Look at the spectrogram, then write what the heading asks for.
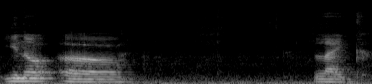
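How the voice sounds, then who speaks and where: A Nigerian man in his thirties, a Hausa speaker from the north, answering interview questions in a halting, unhurried way, letting sentences trail off softly. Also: mid-range voice, little pitch movement. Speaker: podcast guest, professional footballer. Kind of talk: casual interview conversation. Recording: echoey room, faint background noise.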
